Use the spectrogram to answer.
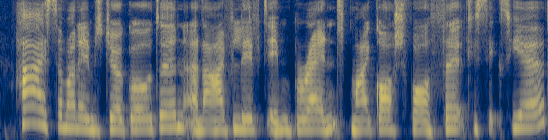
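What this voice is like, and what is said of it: Strong North Yorkshire accent. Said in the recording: “you gather from my accent, I hope it comes out strong, that I am not born and bred in Brent. I'm from North Yorkshire”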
